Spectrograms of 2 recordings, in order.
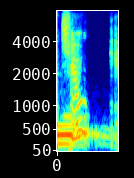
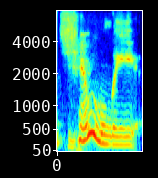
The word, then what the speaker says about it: chimney: And I'm like, "What is a chimley? Do you mean chimney?" And he's and so like I I questioned him and he's like, "No, this is how you say it." And I was like, "Look it up in the dictionary. Is there an L in chimney?"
